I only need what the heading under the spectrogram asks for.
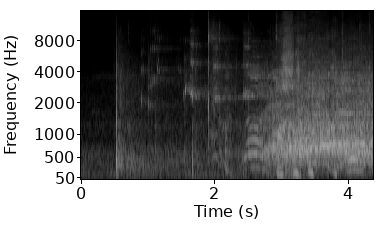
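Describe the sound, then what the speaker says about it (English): Fireworks go off at the start of a table tennis final in an indoor arena: sharp bangs and pops, then whistling rising streaks, building into a loud sustained crackling roar. "normally you save the fireworks for the end of the show. These are being set off at the very start."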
